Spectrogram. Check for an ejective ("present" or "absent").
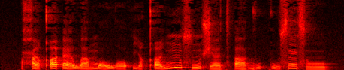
present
